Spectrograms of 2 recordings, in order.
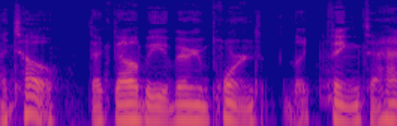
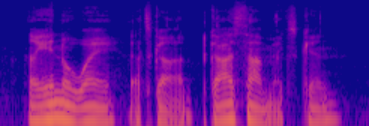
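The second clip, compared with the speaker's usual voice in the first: ordinary talk, nothing marked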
